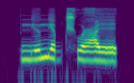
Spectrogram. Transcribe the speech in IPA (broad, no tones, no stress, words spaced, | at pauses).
mʲø mʲæbt͡ʃʰuʕe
